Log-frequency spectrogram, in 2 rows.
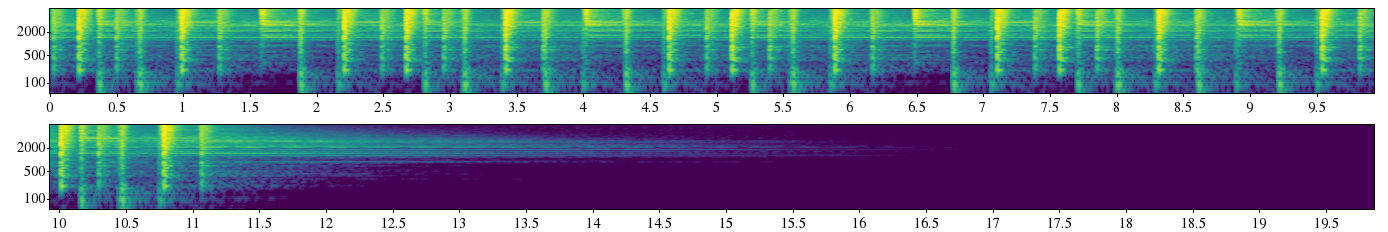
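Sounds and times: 
drums through Eventide SP2016 with predelay and delay: 0.0s - 12.6s.

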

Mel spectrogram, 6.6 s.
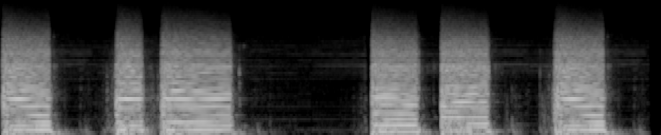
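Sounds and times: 
distorted rock electric guitar with op-amp distortion: 0.0s - 2.5s, 3.7s - 6.3s.

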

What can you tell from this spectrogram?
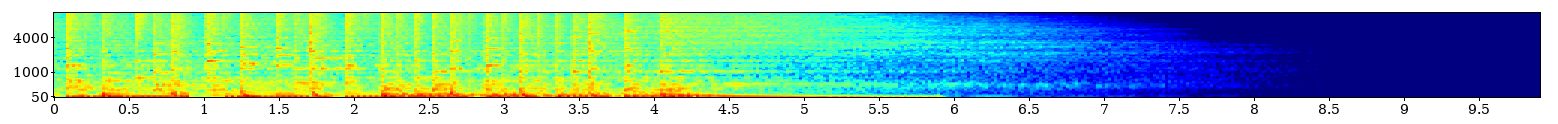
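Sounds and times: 
Yamaha Genos2 keyboard schlager track: 0.0s - 5.9s.

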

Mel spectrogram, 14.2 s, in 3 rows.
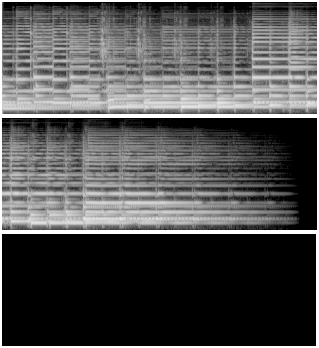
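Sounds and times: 
clean medium delay: 0.0s - 8.8s.

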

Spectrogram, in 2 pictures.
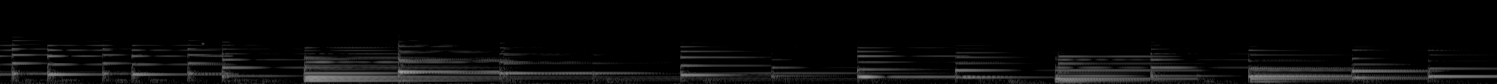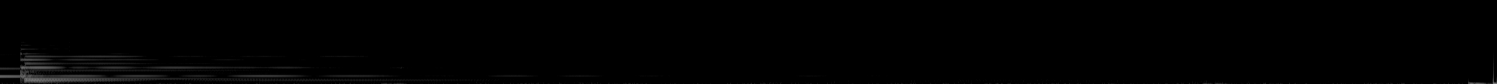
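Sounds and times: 
piano improvisation: 0.0s - 18.1s.

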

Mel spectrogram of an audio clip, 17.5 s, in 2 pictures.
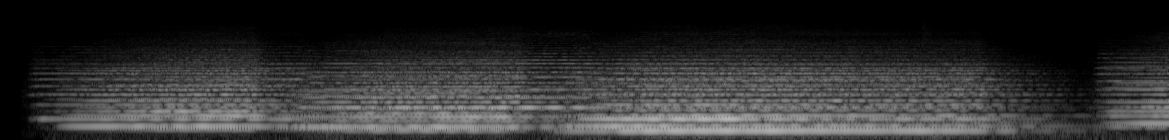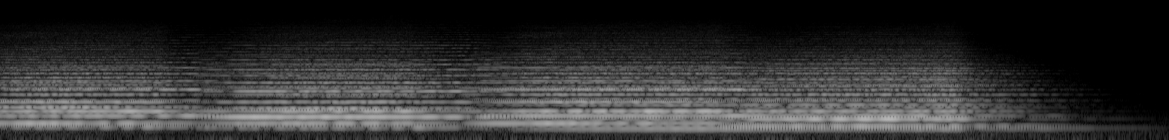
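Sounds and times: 
string quartet playing: 0.2s - 17.0s.

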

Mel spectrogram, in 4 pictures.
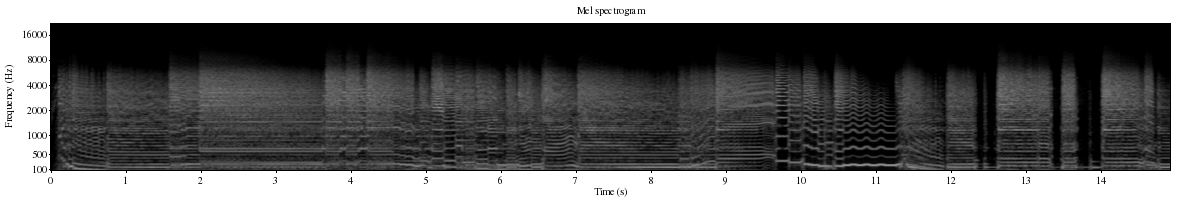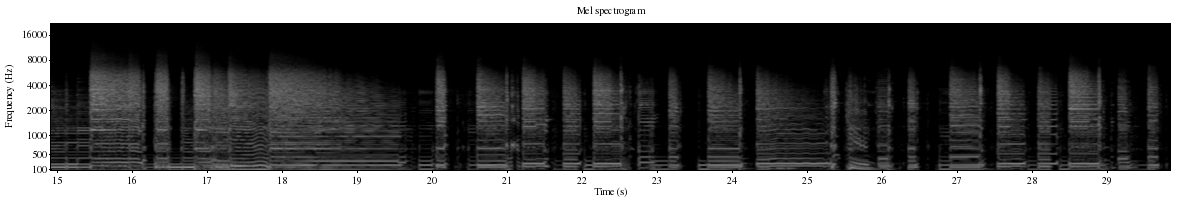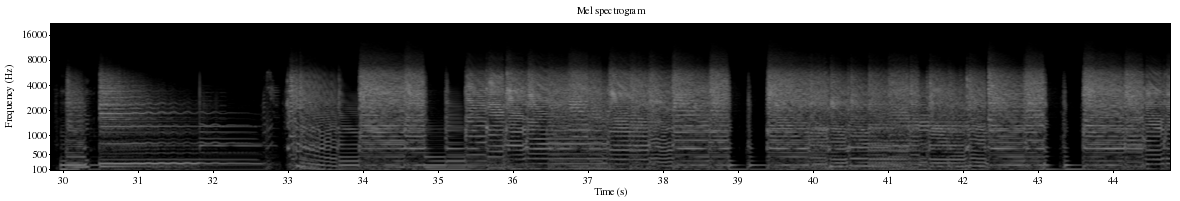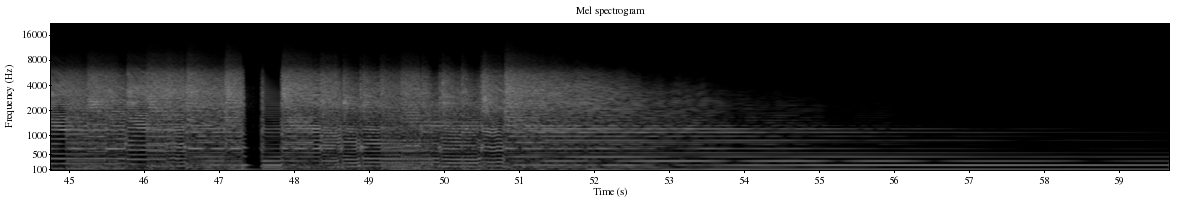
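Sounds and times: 
crunch electric guitar with split humbucker: 0.0s - 59.6s.

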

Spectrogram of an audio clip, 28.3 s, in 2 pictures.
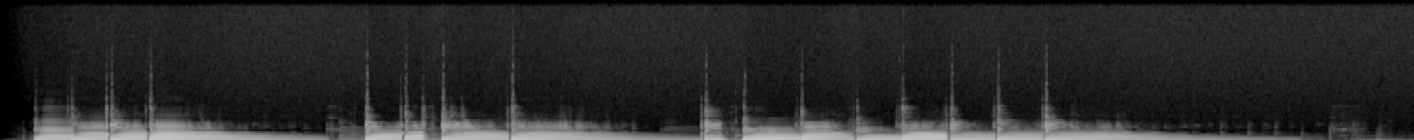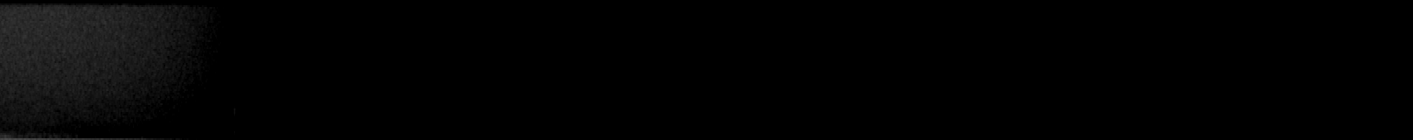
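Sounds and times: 
Kuma five-string fretless bass with single coil: 0.2s - 14.4s.

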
